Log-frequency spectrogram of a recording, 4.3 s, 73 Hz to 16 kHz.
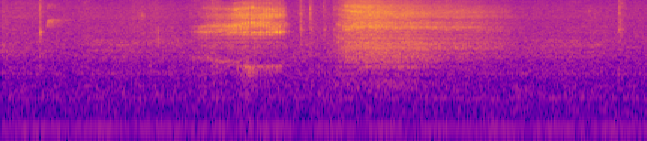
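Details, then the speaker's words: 7-year-old boy with autism spectrum disorder (PDD-NOS) lying in bed pretending to be asleep makes two rough, noisy snore-like breaths over a low hum; imitated snoring, not true sleep snoring. "he's pretending to be asleep let me fix the pillowcase so the pillow looks better jack is snoring just like daddy"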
